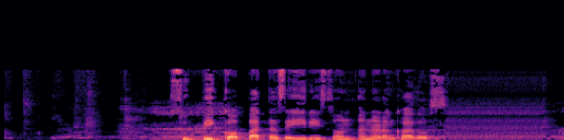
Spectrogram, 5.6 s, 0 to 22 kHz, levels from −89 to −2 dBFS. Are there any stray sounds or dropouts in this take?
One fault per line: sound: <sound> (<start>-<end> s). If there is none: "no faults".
no faults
